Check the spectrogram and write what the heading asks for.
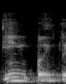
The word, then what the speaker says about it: Umbanda: banda que na realidade ela é chamada em banda com n o n tem se pronuncia im banda então é n banda que seria im banda essa palavra é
